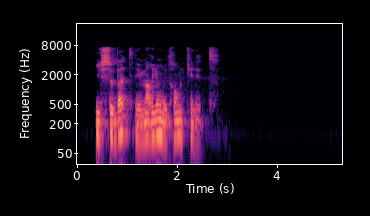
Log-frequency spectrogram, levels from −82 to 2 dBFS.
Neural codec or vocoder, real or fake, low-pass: none; real; 7.2 kHz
